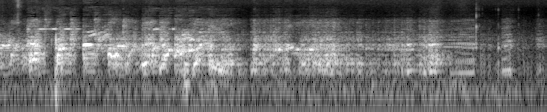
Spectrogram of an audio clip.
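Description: Circuit-bent Playskool musical toy playing through its small speaker: its built-in tunes pitch-bent and chopped by looping oscillators and a decade-counter sequencer, a warbling, stuttering jumble of electronic tones that fades down near the end. The speaker calls it a weird nightmare soundtrack.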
